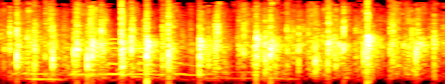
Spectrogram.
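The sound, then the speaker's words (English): Applause at the close of a live evening event, loud, sharp claps from the crowd in an uneven, fairly loose patter that runs without a break. “a huge round of applause for yourselves for coming”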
